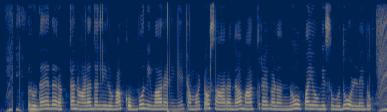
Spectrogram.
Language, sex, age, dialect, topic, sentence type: Kannada, female, 18-24, Mysore Kannada, agriculture, statement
